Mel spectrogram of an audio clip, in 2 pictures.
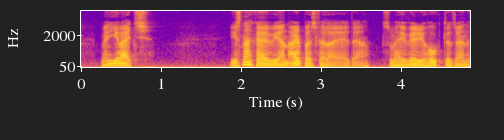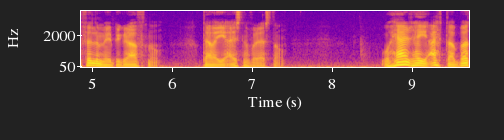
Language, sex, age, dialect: Faroese, male, 15-35, Suðuroy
